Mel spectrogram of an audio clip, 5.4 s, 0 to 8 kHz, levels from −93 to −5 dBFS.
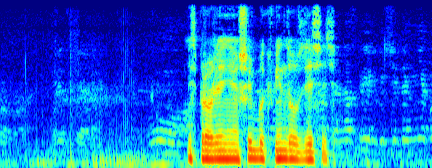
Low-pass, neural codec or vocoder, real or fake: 7.2 kHz; none; real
